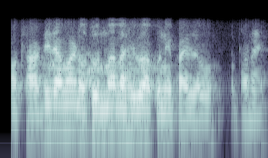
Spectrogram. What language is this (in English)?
Assamese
